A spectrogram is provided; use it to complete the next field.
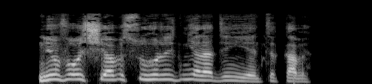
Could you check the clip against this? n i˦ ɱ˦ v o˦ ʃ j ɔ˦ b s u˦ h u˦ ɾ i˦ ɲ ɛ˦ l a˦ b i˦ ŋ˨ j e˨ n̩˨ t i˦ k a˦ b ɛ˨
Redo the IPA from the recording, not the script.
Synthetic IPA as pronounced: n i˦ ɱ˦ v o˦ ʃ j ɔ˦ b s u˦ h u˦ ɾ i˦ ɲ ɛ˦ l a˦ d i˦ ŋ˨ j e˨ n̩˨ t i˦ k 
